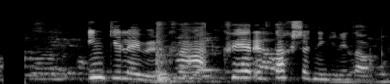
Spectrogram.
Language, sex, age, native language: Icelandic, female, 13, Icelandic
